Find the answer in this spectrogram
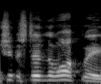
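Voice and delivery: put-on scolding, angry yell. Retelling what a dad yelled at his own kid, retelling an angry yell. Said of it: "He yelled at".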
